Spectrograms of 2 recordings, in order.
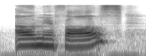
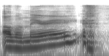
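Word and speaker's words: Alamere Falls: So like Alamir Falls, which I didn't know that's how you're supposed to pronounce it. I always call it Alamere.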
